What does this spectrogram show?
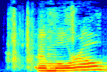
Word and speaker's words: immoral: I-M-M-O-R-A-L immoral یا immoral دو تا تلفظ داره توی انگلیسی آمریکایی.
